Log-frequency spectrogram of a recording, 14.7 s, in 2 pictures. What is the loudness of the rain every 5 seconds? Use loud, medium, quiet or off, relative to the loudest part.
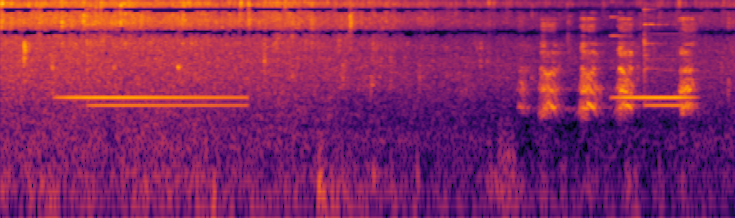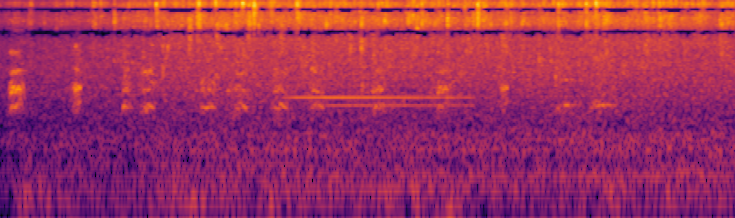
loud, medium, loud.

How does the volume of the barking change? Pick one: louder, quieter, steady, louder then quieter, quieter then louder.
quieter.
